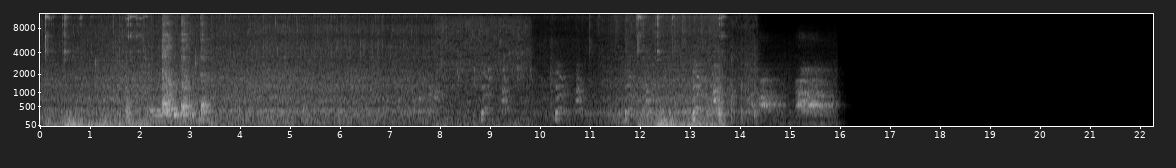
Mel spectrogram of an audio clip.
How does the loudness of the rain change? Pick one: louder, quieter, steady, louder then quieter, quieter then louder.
quieter then louder.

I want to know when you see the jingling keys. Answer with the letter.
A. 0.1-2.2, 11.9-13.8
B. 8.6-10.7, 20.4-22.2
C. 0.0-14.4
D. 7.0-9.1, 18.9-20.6
A.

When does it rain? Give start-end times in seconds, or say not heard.
0.0-14.4.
